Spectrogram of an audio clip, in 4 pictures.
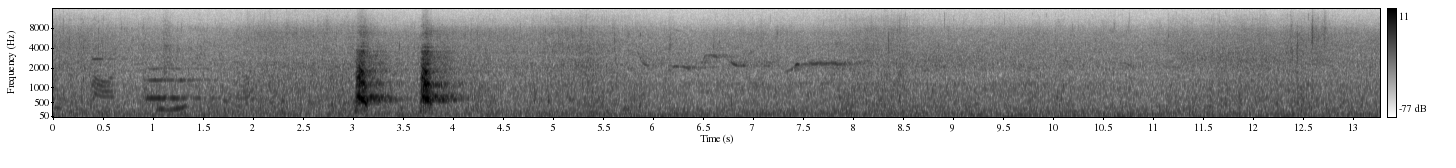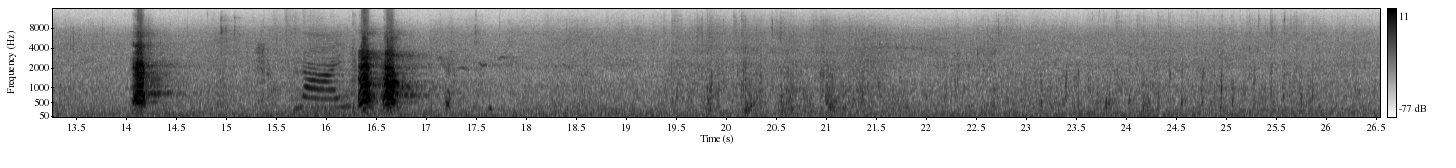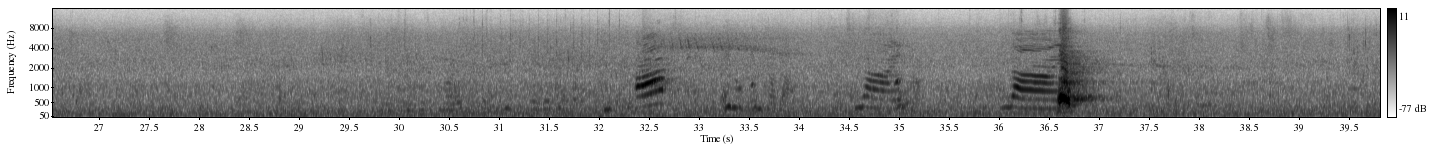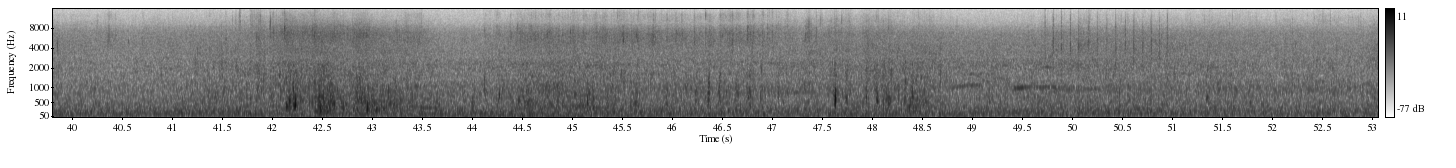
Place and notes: Am Molenkopf, Köln, Deutschland - walking the dog
In the Cranach Wäldchen near the shore of the Rhein, people talking, dog plays in the water, barking, wind in the trees.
